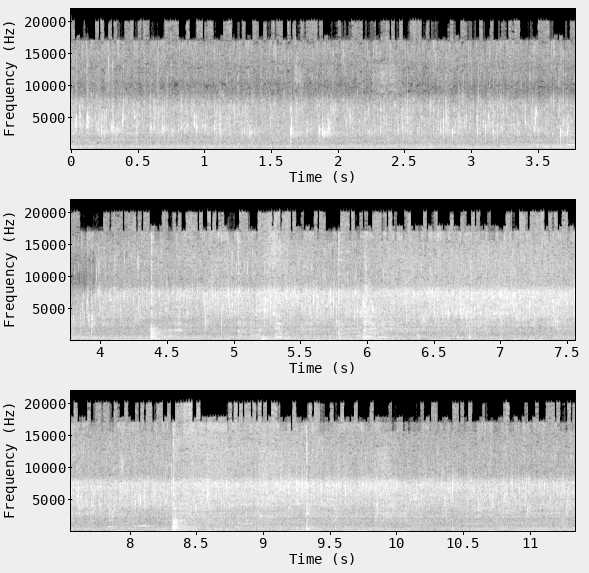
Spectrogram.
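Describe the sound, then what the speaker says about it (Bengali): Pumpkin pieces for kumror chhokka sizzle and crackle steadily in a frying pan, with scattered scraping taps as they are stirred and turned; the frying hiss grows slightly brighter partway through and no one speaks. "এই একইভাবে আমরা কুমড়োগুলিকে সুন্দরভাবে ভেজে"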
